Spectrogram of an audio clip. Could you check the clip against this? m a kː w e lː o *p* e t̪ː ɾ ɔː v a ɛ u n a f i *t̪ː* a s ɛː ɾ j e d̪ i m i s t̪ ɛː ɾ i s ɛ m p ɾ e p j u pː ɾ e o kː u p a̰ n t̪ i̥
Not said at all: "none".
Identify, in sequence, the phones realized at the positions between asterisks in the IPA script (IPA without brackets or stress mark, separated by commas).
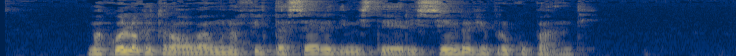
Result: k, t̪ː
